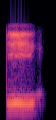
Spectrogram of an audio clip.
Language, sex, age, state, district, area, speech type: Malayalam, male, 45-60, Kerala, Alappuzha, urban, conversation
